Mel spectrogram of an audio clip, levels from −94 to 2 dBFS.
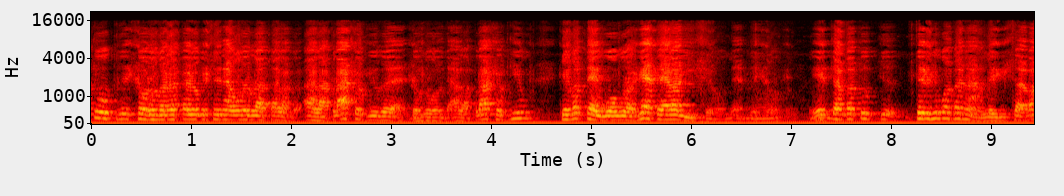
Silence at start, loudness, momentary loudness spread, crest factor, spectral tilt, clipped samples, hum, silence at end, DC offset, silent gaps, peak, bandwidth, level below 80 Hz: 0 s; -38 LUFS; 13 LU; 22 dB; -3.5 dB/octave; under 0.1%; none; 0 s; under 0.1%; none; -16 dBFS; 16 kHz; -50 dBFS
